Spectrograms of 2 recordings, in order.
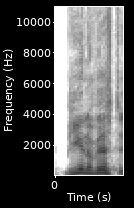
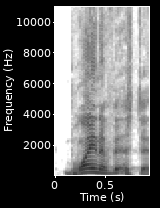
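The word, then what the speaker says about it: Buena Vista: I called it Buenav Vista and they were going Brown, you are in in the South. It's Buuna Vista and some of the folks down there called Buuna Vista.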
